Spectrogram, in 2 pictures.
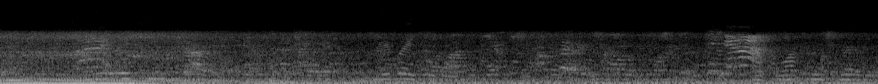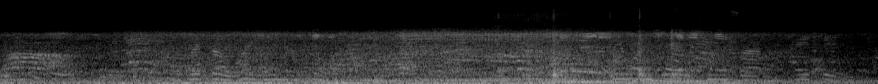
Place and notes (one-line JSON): {"title": "白沙尾觀光港, Hsiao Liouciou Island - Old people are selling seafood", "date": "2014-11-02 09:53:00", "description": "Visitor Center, Old people are selling seafood", "latitude": "22.35", "longitude": "120.38", "altitude": "10", "timezone": "Asia/Taipei"}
